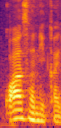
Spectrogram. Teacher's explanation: 어간의 오가 반모음 오로 바뀌었네요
